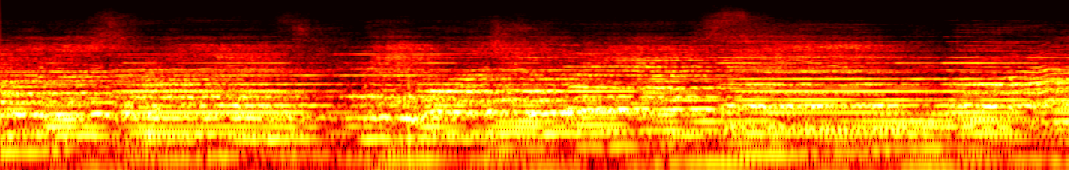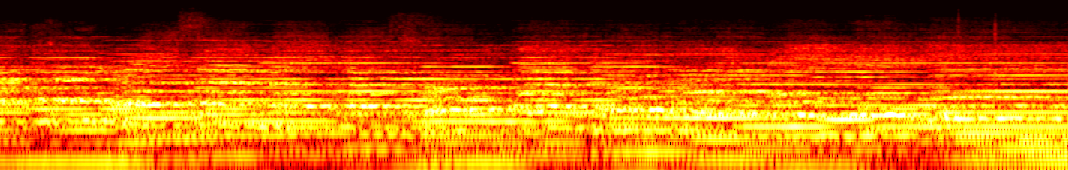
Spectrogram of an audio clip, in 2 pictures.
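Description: Group of voices singing a liturgical hymn in church, holding long notes over a sustained accompaniment.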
